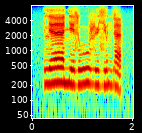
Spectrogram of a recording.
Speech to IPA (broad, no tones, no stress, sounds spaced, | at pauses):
lʲ ɛː nʲ e z uː ɮ y zʲ u n ɡ æ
